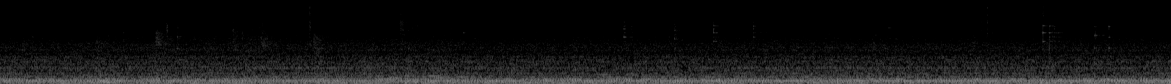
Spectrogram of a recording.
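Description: Crisp cheese wafers tap and scrape lightly against a ceramic plate.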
